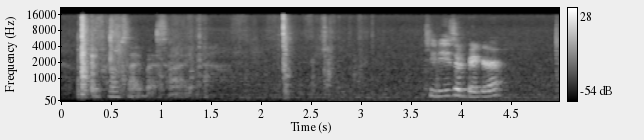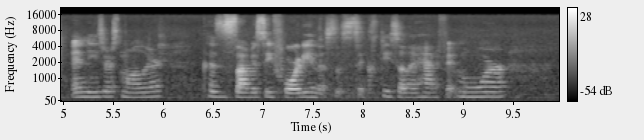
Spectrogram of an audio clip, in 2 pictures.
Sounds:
speech

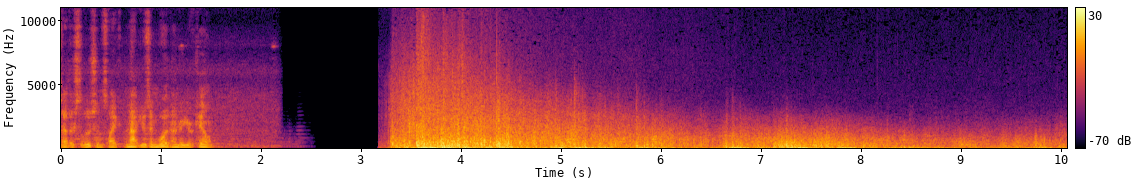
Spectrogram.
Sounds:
speech

